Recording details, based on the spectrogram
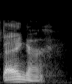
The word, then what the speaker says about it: Bangor: It's pronounced news. Banger. – Banger? – I'm not even joking. That's how they say it.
